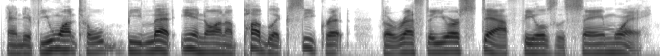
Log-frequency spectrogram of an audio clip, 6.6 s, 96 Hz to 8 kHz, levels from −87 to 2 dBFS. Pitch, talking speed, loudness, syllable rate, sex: 125 Hz, 180 wpm, -17 LUFS, 3.8 syllables/s, male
